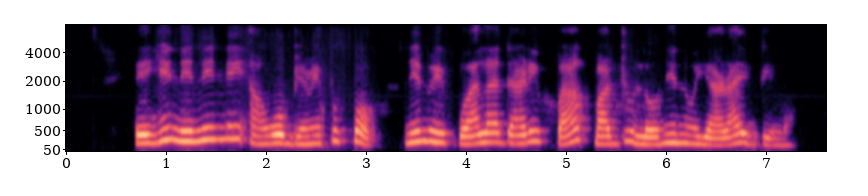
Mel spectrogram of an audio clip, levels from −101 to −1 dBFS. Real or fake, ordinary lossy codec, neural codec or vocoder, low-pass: fake; none; codec, 16 kHz, 2 kbps, X-Codec, HuBERT features, trained on LibriSpeech; none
